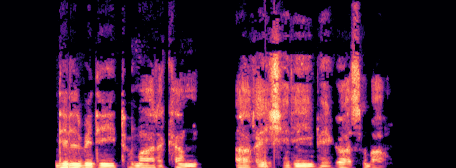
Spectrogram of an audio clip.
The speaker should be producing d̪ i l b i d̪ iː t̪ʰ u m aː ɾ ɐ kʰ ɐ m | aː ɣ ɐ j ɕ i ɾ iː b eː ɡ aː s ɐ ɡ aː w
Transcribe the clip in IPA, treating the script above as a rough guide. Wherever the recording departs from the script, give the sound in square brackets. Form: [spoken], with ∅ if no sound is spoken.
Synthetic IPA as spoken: d̪ i l b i d̪ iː t̪ʰ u m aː ɾ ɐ kʰ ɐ m | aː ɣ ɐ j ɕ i ɾ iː b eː ɡ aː s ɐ [b] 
